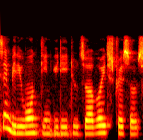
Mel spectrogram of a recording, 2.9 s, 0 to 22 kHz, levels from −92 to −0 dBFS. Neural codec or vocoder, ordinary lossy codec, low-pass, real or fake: none; none; none; real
